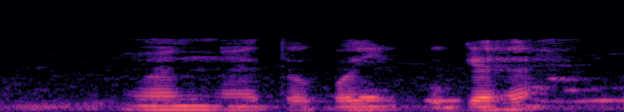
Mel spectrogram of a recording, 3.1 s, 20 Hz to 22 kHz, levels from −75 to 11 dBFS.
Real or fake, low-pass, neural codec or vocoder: real; 5.4 kHz; none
